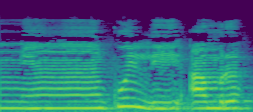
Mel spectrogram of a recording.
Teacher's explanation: نون ساکن کے بعد کاف ہے، حروف اخفا ہے، تو ہم نون کو ہائڈ کریں گے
